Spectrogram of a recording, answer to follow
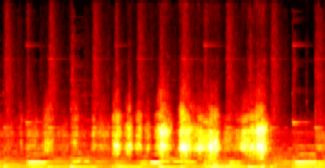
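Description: Chalk rubbing on a chalkboard in several short strokes, each lasting up to about a second, over steady background music.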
